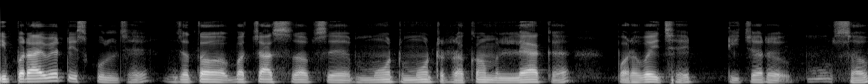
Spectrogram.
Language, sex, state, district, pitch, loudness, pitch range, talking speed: Maithili, male, Bihar, Darbhanga, 110 Hz, -20 LUFS, 105-115 Hz, 115 wpm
